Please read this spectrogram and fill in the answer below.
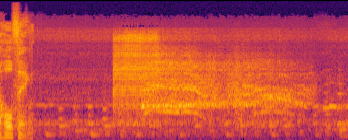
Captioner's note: screaming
